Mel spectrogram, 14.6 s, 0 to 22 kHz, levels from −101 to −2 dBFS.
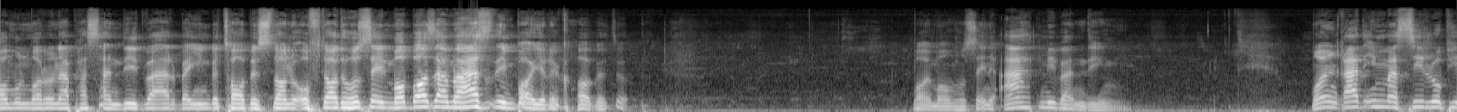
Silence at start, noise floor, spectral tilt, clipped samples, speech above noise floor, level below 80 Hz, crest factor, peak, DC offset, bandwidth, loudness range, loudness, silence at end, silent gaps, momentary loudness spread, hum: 0 s; -54 dBFS; -5.5 dB/octave; under 0.1%; 36 dB; -40 dBFS; 18 dB; 0 dBFS; under 0.1%; 16 kHz; 17 LU; -17 LUFS; 0 s; none; 15 LU; none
